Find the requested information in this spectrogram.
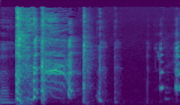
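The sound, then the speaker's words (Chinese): A person coughs after straining their throat speaking French with guttural sounds. A quick run of several harsh, voiced coughs is followed by a short pause and two fainter coughs. “讲法文讲到咳嗽”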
